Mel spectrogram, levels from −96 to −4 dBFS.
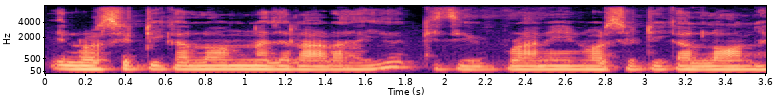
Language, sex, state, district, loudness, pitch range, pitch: Hindi, male, Delhi, New Delhi, -16 LUFS, 110-115 Hz, 110 Hz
